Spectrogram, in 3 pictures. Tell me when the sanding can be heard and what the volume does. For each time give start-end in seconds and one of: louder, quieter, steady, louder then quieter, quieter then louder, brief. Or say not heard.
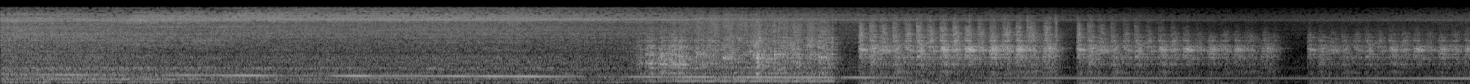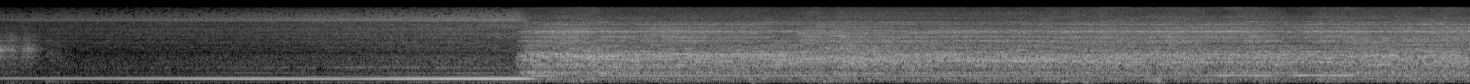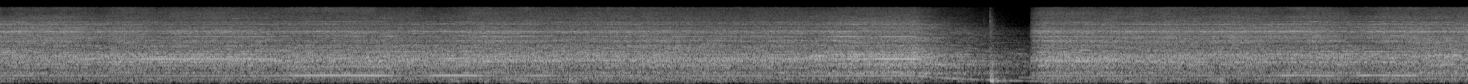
6.2-15.4 quieter.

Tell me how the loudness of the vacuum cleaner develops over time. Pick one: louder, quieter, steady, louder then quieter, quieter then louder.
quieter then louder.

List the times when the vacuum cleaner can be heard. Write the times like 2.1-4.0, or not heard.
0.0-44.0.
